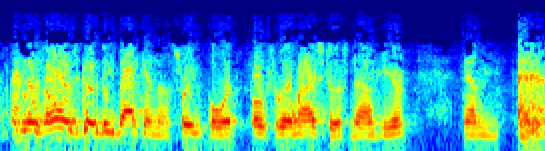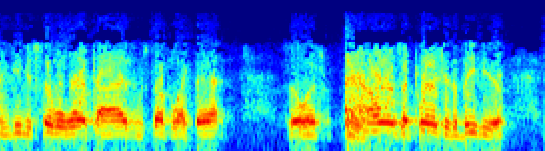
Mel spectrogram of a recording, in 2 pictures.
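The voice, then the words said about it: Raspy, strained voice. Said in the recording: “the more trouble I have with my voice ... You'll have to forgive my raspy voice tonight.”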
